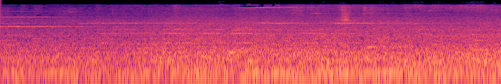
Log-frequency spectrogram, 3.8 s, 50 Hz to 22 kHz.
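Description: Steady low rumble of a Toronto Line 1 subway train rising through a ventilation shaft downtown, loud and continuous with faint squeal, while a person talks over it.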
